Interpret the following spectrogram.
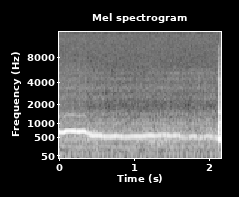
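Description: Bowed musical saw holding one pure, singing note that slides slowly down in pitch and fades a little toward the end.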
